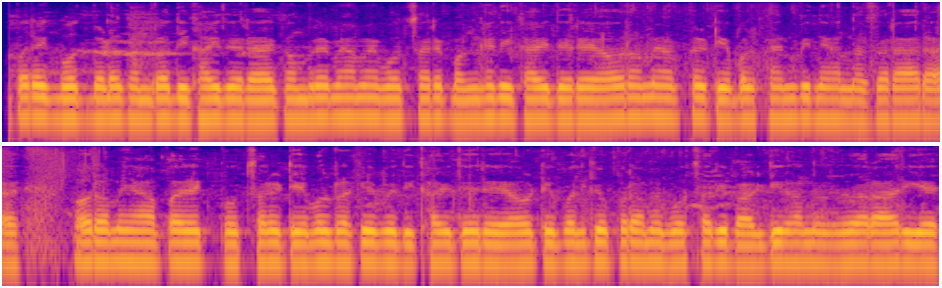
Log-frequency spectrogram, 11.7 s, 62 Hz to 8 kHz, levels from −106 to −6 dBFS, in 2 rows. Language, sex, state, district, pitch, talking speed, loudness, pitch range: Hindi, male, Uttar Pradesh, Jalaun, 140 Hz, 285 wpm, -28 LUFS, 135-140 Hz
